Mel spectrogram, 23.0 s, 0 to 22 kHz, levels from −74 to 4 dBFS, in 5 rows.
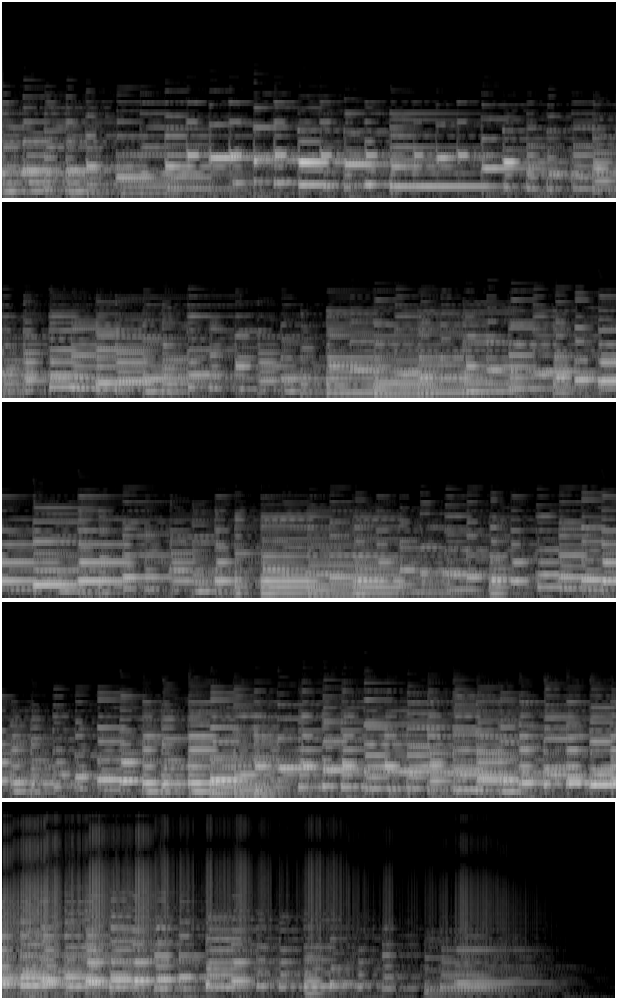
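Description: From 18.42 s to the end, the music takes on a steady robotic buzz at 200 Hz, a fine rattle riding on everything that sounds. This is buffer tearing. The write and read positions in the ring buffer have drifted until they cross inside every period, so a small sliver of each one, a few percent, replays audio from about 20 ms earlier. The hard joins at either edge of that sliver repeat every 5 ms, which points to a period of roughly that length.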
